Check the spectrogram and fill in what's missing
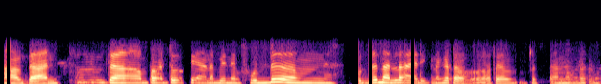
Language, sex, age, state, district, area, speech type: Malayalam, female, 30-45, Kerala, Alappuzha, rural, conversation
